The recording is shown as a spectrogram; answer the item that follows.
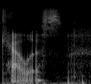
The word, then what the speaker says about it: Calais: So it's spelt the same, but of course in Maine, there is actually some French there, but they pronounce it Calais.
